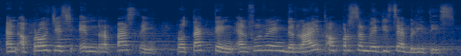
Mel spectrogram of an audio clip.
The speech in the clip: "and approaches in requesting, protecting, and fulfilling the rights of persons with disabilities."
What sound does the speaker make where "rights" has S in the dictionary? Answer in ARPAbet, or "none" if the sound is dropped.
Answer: none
